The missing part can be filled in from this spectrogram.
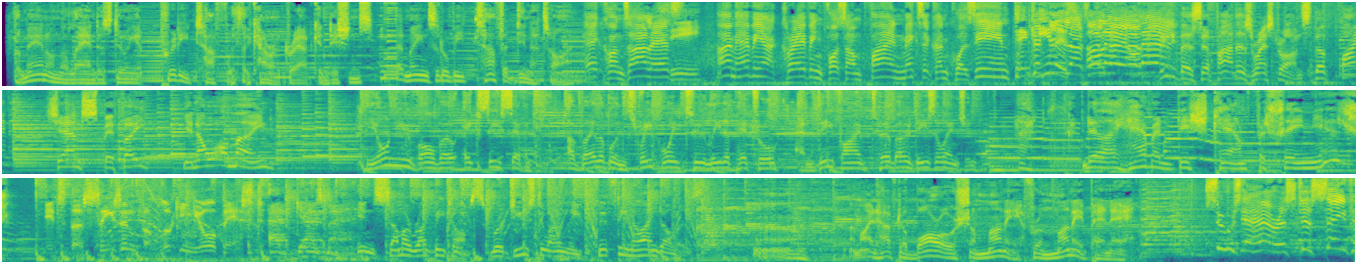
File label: male talent retail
